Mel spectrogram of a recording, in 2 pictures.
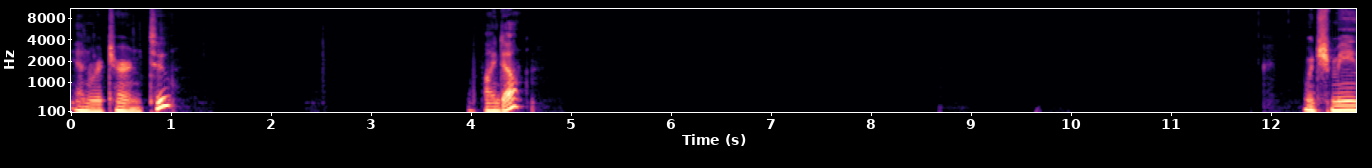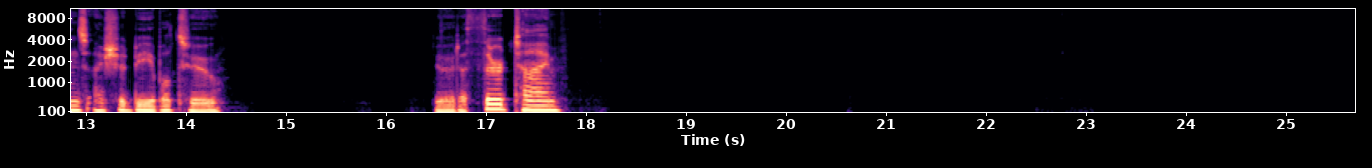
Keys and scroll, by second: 0.9 ctrl+r, 15.2 super+v, 18.3 super+BackSpace, 22.9 ctrl+r.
